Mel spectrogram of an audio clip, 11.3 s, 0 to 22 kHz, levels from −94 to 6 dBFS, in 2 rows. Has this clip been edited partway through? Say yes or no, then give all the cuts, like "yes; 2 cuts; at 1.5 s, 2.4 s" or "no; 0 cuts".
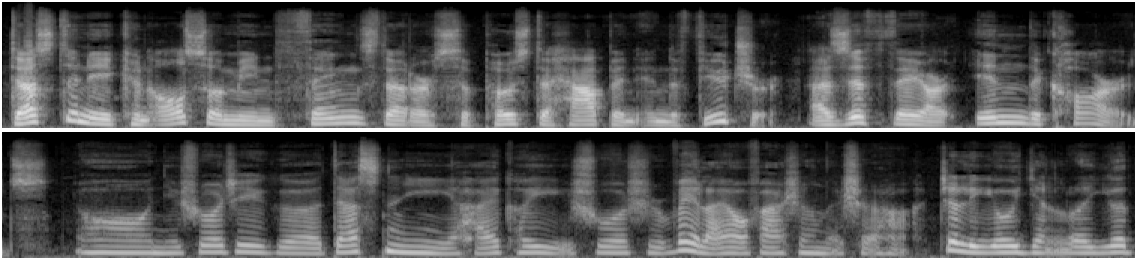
no; 0 cuts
